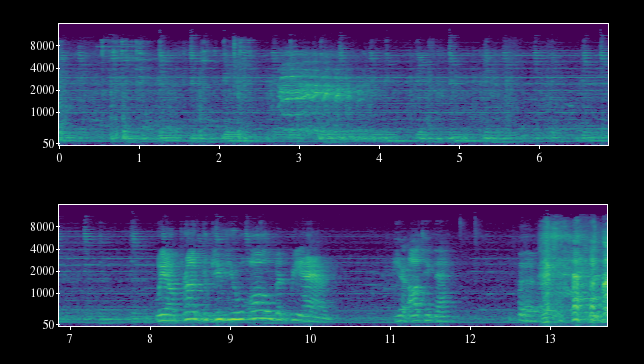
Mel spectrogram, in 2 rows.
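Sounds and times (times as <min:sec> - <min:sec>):
horses riding off, clip-clop of hoofbeats: 0:00.0 - 0:06.9
horse neighing loudly: 0:02.6 - 0:04.1
speech: 0:08.1 - 0:10.4, 0:11.1 - 0:11.9, 0:12.6 - 0:13.7
laughter: 0:12.8 - 0:13.7.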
